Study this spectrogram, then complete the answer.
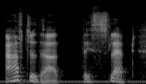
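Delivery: plain reading voice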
